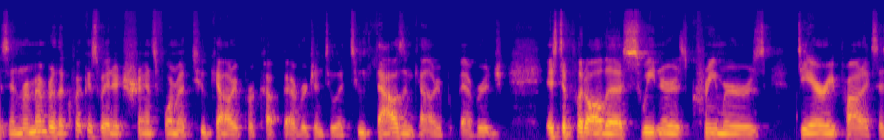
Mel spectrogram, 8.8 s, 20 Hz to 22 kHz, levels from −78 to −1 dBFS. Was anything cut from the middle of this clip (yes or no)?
yes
